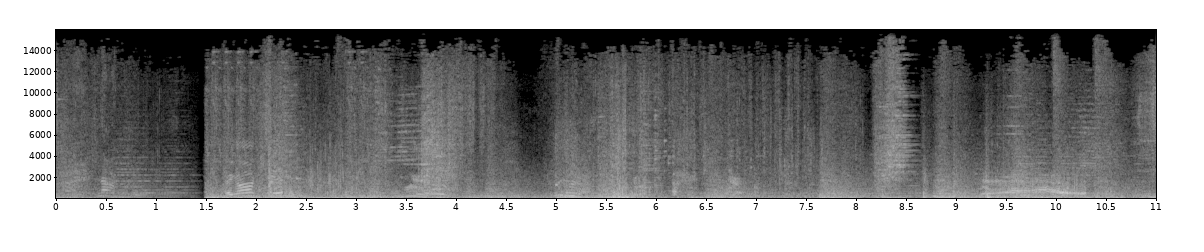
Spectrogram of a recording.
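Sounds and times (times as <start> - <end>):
film music score: 0.0 - 11.0.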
